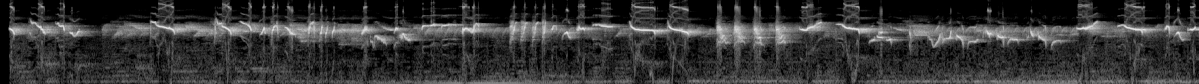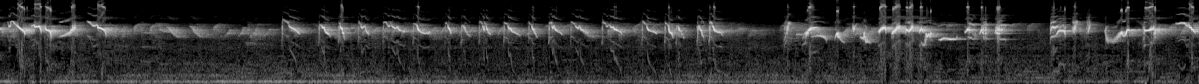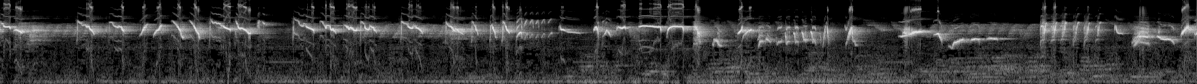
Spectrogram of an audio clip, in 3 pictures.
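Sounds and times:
bird twittering song: 0.1s - 35.9s.

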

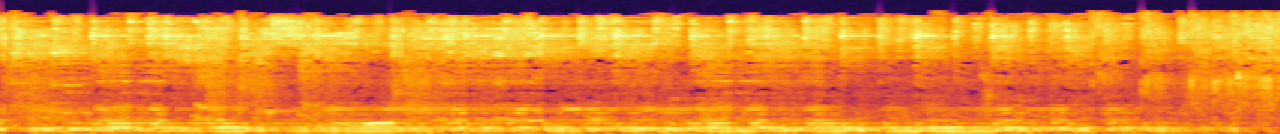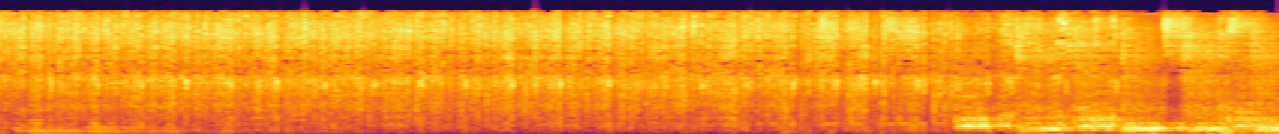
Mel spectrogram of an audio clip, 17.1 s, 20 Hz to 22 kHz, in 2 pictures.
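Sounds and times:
music: 0.0s - 10.1s, 13.6s - 17.0s
theatre audience applauding: 7.2s - 17.0s.

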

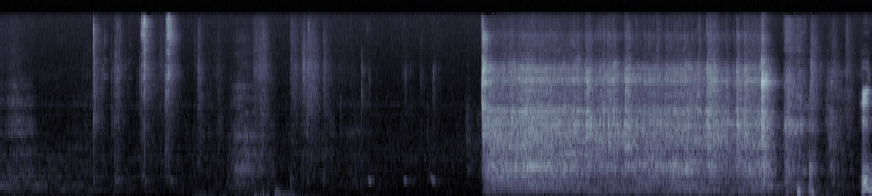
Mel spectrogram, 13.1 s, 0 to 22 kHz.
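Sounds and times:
machine motor running: 7.2s - 11.5s.

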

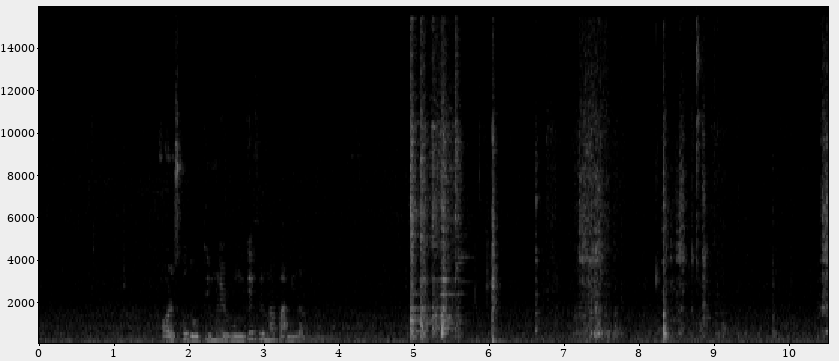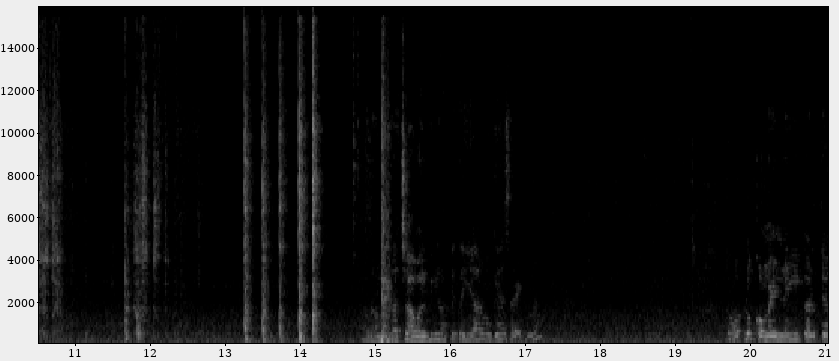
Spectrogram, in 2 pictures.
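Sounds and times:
metal spoon scraping a pot: 6.6s - 9.2s, 10.4s - 11.0s, 11.7s - 12.3s.

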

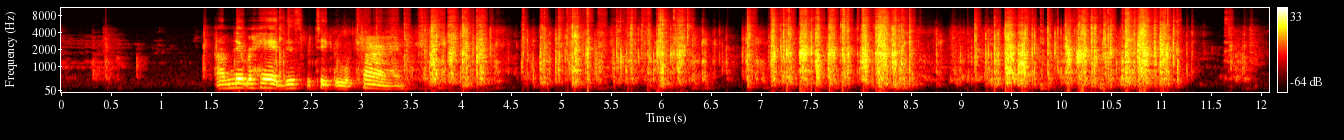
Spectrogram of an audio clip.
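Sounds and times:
plastic pouch crinkling and tearing: 3.3s - 12.0s.

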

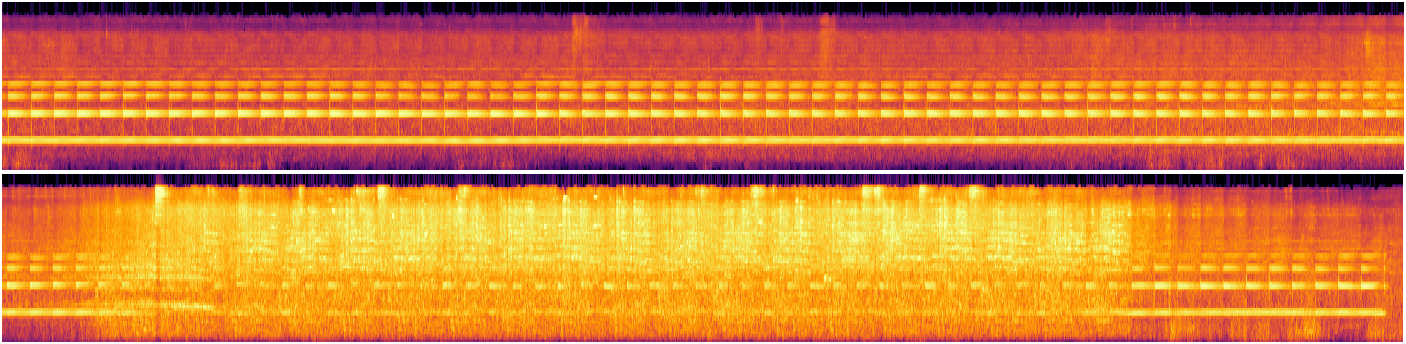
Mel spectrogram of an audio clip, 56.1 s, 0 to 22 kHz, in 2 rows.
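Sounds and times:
train wheels rattling on rails: 22.8s - 56.0s.

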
